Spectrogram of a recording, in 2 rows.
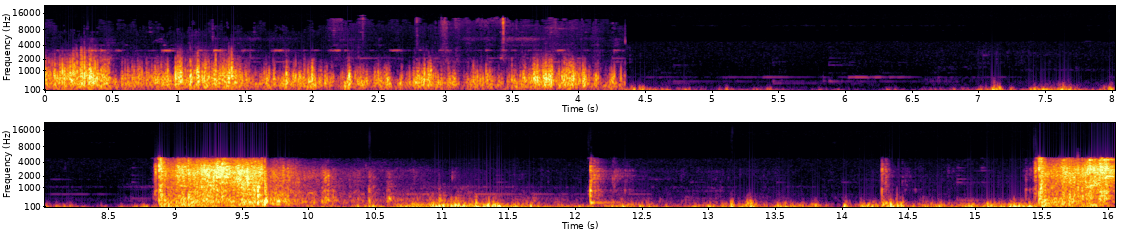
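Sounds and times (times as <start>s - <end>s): steady low rumble: 4.3s - 15.9s
gunshots: 8.9s - 10.8s, 15.5s - 16.0s.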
